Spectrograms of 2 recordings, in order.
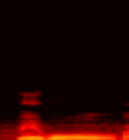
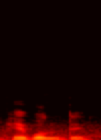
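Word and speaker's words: Weber: 단위 이런 것도 이제 웨버가 아니고 독일 발음으로는 베버인데 전혀 시험에 안 나오는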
